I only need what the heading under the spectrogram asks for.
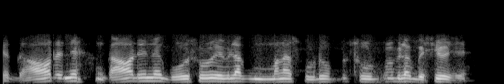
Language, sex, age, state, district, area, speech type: Assamese, male, 45-60, Assam, Lakhimpur, rural, conversation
